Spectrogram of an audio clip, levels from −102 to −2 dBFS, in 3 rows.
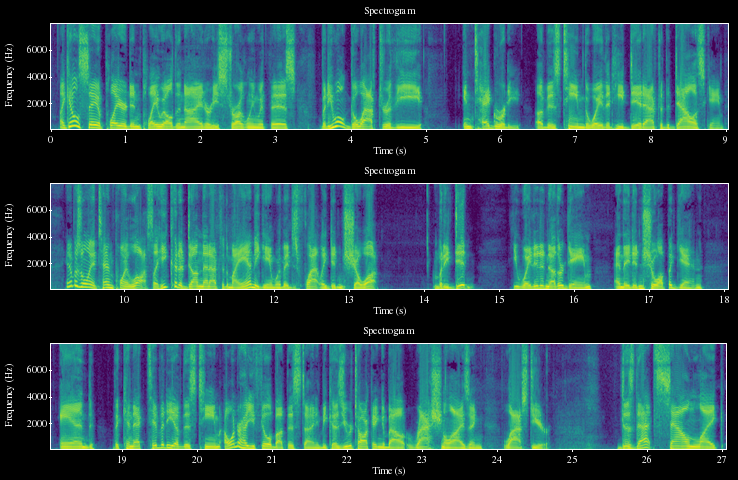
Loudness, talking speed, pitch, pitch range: -13 LUFS, 215 wpm, 130 Hz, 115-150 Hz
